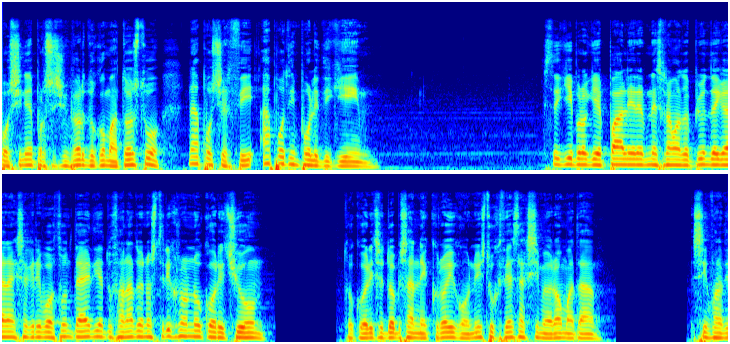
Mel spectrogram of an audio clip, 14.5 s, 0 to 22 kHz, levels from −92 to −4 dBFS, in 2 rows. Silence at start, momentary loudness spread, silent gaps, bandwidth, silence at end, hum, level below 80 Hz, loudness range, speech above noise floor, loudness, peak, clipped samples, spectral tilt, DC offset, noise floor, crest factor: 0 s; 6 LU; 9.99-10.60 s, 13.40-14.10 s; 14.5 kHz; 0 s; none; -40 dBFS; 5 LU; 37 dB; -26 LUFS; -10 dBFS; under 0.1%; -6.5 dB/octave; under 0.1%; -62 dBFS; 16 dB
